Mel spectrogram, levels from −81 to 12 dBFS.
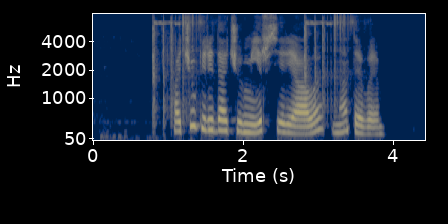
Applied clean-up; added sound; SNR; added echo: classical method spectral subtraction.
